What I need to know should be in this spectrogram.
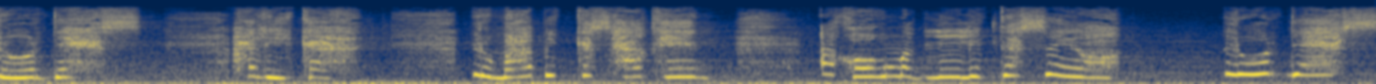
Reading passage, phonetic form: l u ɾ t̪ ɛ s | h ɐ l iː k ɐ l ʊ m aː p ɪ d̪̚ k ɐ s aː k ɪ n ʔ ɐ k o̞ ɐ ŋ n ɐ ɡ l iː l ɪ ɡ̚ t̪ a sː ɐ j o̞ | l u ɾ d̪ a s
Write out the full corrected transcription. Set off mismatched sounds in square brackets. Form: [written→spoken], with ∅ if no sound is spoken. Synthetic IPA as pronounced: l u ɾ [t̪→d̪] ɛ s | h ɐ l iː k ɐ l ʊ m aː p ɪ [d̪̚→t̪̚] k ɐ s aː k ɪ n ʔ ɐ k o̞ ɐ ŋ [n→m] ɐ ɡ l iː l ɪ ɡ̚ t̪ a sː ɐ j o̞ | l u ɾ d̪ [a→ɛ] s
